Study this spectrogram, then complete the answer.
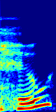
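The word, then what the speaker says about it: Hu: Tell me about this band called The Who, but it's spelled H-U, and they're a band that uses just Mongolian instruments, and they're fucking fantastic.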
